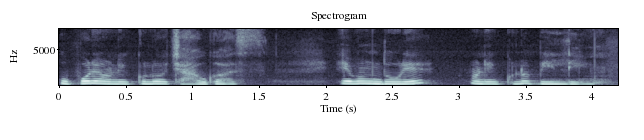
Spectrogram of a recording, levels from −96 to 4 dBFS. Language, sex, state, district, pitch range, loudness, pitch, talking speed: Bengali, female, West Bengal, Cooch Behar, 240-290 Hz, -16 LUFS, 265 Hz, 130 wpm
